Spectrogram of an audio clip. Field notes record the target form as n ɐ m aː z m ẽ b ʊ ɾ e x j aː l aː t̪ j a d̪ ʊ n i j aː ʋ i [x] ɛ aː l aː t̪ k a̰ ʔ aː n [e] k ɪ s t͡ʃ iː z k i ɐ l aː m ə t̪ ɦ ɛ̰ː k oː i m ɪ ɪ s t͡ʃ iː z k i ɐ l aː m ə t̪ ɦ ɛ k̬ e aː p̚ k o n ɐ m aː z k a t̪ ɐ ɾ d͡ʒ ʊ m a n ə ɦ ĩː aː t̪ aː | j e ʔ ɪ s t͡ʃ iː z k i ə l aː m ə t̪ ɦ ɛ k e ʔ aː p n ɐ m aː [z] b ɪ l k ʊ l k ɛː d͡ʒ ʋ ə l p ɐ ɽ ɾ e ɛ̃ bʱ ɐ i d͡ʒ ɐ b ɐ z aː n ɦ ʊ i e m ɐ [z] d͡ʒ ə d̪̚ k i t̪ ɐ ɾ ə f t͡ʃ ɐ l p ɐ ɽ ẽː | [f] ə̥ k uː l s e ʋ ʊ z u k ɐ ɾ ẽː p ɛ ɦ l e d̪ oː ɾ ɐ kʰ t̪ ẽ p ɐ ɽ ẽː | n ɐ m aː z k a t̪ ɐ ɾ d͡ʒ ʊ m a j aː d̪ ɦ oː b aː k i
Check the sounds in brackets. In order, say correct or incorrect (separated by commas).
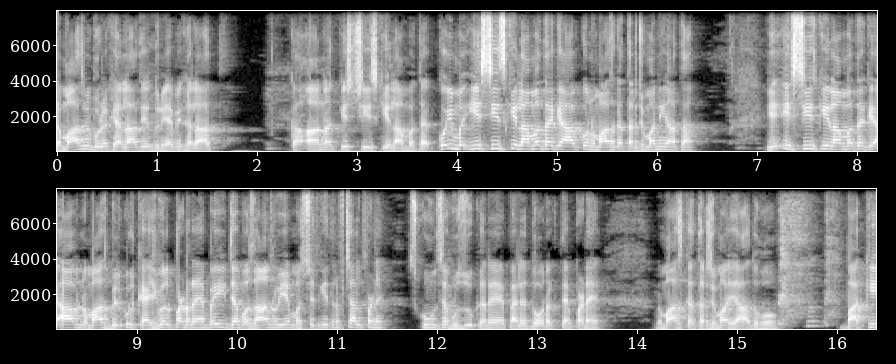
correct, incorrect, correct, incorrect, incorrect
